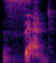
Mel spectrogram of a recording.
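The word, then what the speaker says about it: Z: last বাসিন্দার নাম হচ্ছে জি জি জি জি অথবা জেড জড একটি বাজিং সাউন্ড হবে মিস্টার বি যেরকম সাউন্ড করে অথবা আমাদের অতিথি মিস্টার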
